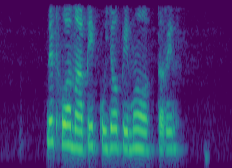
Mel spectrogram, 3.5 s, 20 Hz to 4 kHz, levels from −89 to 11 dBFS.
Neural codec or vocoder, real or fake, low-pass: vocoder, 24 kHz, 100 mel bands, Vocos; fake; 3.6 kHz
